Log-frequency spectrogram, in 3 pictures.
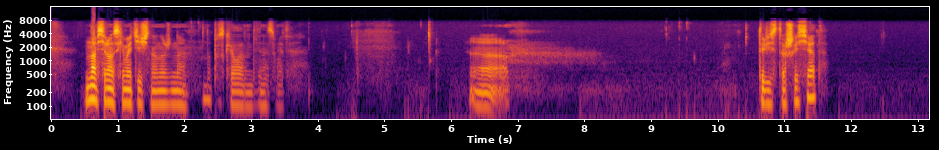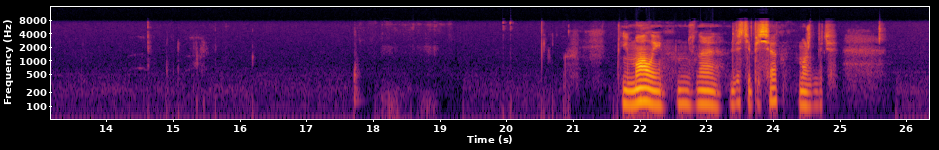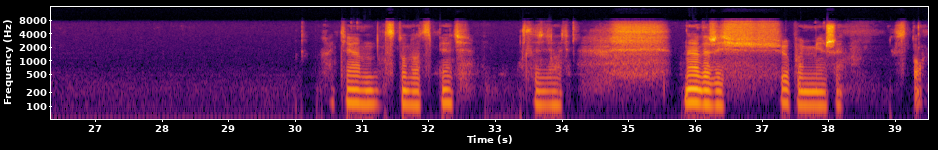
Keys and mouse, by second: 2.1-5.0 drag, 9.5-16.1 drag, 20.0-24.7 drag, 25.7-30.1 middle drag, 30.9-33.4 drag, 34.2-35.6 middle drag, 37.9-39.5 drag.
